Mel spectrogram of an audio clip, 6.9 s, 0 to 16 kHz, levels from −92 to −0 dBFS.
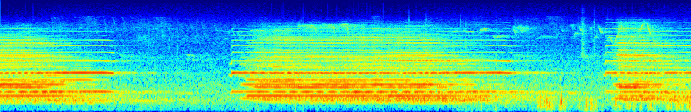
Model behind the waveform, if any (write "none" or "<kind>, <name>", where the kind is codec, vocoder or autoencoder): none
